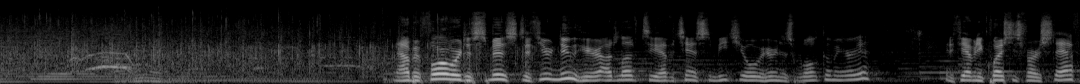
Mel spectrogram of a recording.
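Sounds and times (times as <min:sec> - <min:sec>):
audience applauding: 0:00.0 - 0:05.7
speech: 0:04.0 - 0:10.7.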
